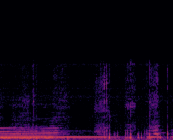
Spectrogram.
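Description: Stage backing music: a held note with a second tone sliding slightly upward over it for about the first second. This is followed by a quick patter of short clicks or taps in the second half.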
